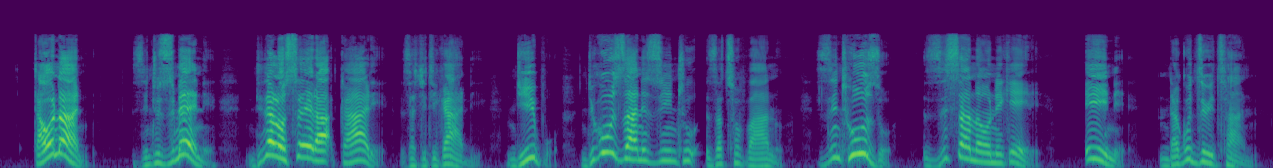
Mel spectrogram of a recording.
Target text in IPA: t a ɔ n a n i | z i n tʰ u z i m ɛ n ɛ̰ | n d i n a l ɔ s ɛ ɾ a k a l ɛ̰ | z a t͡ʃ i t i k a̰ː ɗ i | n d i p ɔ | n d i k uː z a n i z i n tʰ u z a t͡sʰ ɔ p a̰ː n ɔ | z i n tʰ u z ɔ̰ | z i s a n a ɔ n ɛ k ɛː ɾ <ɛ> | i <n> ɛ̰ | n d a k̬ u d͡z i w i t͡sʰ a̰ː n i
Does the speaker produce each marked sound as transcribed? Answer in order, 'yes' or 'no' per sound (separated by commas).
yes, yes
